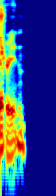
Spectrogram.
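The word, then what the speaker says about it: Straiton: Is that how you say his name? – Yep. – Straton.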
